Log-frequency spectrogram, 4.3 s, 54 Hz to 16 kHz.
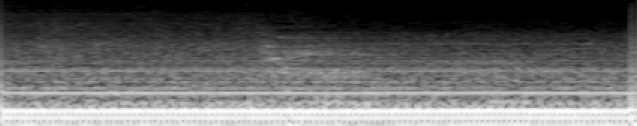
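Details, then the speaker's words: Holden Captiva V6, cranks but won't start, at fast idle during a power balance test: deep, lumpy droning pulse; disabling 1, 3, 5 drops rpm, 2, 4, 6 change nothing, so that bank's three cylinders are dead. "so one three and five noticeable differences two four and six nothing so we've lost two four and six that's proved by this Power Balance check that we've just done"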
